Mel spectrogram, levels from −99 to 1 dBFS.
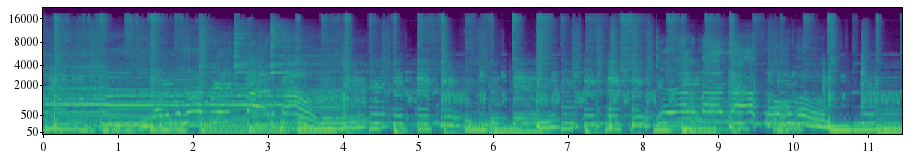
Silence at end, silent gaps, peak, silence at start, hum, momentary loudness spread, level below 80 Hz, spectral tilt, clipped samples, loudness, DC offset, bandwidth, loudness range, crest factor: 0 s; none; -10 dBFS; 0 s; none; 5 LU; -38 dBFS; -6 dB/octave; under 0.1%; -28 LUFS; under 0.1%; 19.5 kHz; 3 LU; 16 dB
